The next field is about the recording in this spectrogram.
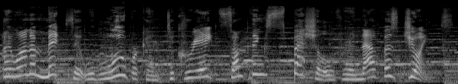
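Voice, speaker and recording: Very high-pitched spirited little girl. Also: very animated, normal speed. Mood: confident, breezy. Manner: breezy, boastful, coaxing. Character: spirited young girl inventor, stubborn and chatty. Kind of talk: video game voice acting. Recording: background music behind the voice.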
